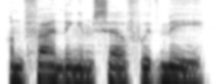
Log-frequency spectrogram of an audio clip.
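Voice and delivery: ordinary delivery

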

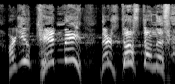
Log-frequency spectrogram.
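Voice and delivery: hammed-up parent horrified at dust; exaggerated shocked nitpicking parent; outraged picky parent. Picky parent voiced complaining.

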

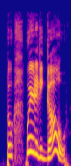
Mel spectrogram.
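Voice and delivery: high, loud little question; worried mouse. A narrator's reading. Mouse asks after lost Charles, worried. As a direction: plead in a mouse voice. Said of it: "asked the mouse".

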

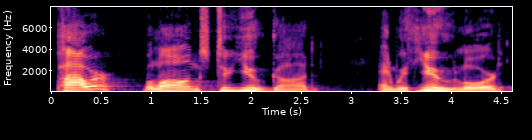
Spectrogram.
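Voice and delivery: loud, declaiming the psalm; preaching voice, full conviction; scripture read with force. Acted. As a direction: proclaim it to the congregation. Slow, building psalm reading.

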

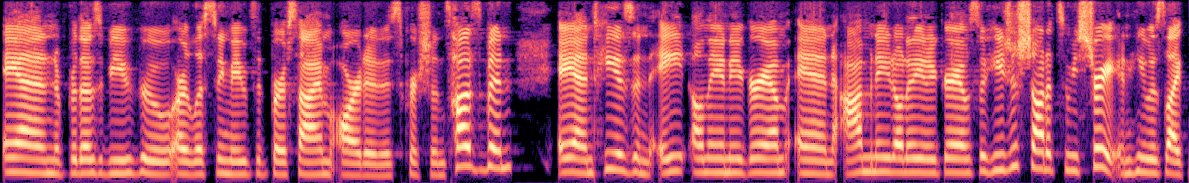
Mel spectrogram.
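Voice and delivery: normal talking voice

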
